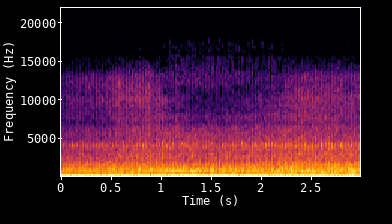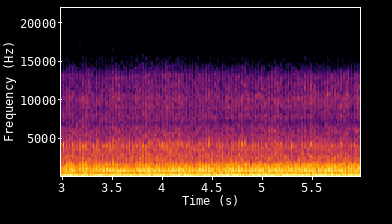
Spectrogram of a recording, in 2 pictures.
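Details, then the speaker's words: Detroit 12V71 two-stroke V12 diesel in a 1975 Peterbilt 359, restarted after sitting about 15 minutes to check fuel prime (right bank had run cold): a deep, even drone with no stumble, slight slobber, no blowby. Idling smoothly. "no stumble I was waiting for that like out of fuel stumble Bo that's running nice just got Touch of slobber I ain't mad at that"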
